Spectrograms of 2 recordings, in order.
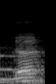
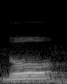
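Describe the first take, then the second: First: The syllable sounds light, with a clear vowel. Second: The syllable sounds heavy, with a darkened vowel. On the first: The speaker calls it right. "tapi suara ke bawah dan langsung keluar" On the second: The speaker calls it wrong. "Tidak dibaca do, ... suaranya di ke atas kan"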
